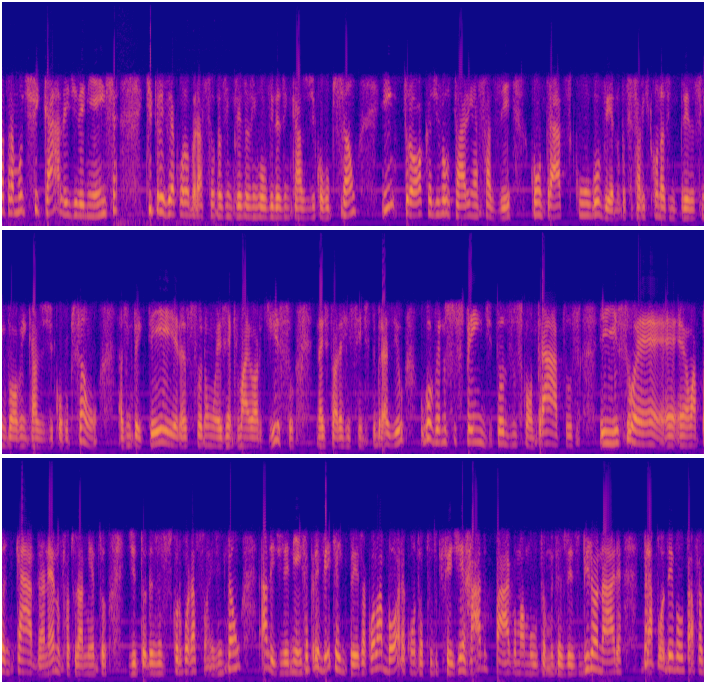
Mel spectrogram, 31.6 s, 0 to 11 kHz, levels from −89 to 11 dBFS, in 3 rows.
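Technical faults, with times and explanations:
No technical faults detected in this recording.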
